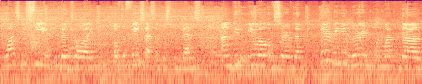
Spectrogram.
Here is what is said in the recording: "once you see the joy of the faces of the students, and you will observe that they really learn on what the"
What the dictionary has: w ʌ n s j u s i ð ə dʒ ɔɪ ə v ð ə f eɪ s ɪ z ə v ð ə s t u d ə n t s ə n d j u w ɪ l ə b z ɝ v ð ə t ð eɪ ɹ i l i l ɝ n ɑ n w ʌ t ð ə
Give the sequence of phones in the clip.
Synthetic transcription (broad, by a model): w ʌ n s j u s i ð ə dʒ ɔɪ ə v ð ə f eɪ s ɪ s ə v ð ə s t u d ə n t s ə n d j u w ɪ l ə b s ɝ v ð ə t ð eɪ ɹ i l i l ɝ n ɑ n w ʌ t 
